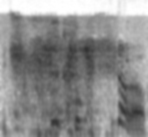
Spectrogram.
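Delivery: high, laughing yelp; laughing shout. Real, not acted. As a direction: squeal it through laughter. Laughing outburst at friend.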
